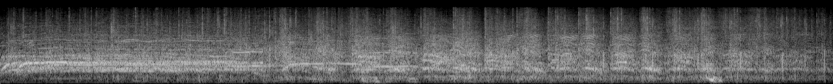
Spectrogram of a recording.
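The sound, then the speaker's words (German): A large crowd at the CDU election night party in Schleswig-Holstein cheers the party's state election win, loudly and continuously, with shouts, whoops and scattered clapping blending into a dense, sustained roar that barely dips over several seconds. “Ja, wir hören's. Gute Stimmung gestern Abend bei der CDU in Schleswig-Holstein.”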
